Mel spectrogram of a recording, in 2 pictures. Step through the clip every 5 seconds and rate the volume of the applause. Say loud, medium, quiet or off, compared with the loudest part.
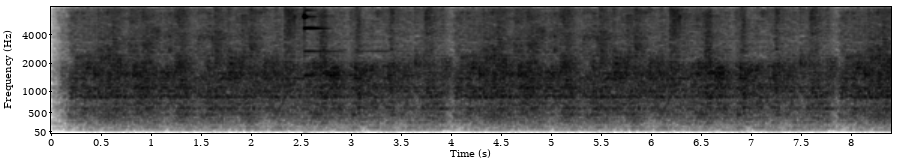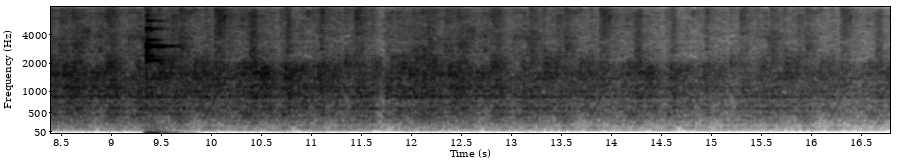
loud, loud, loud, medium.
